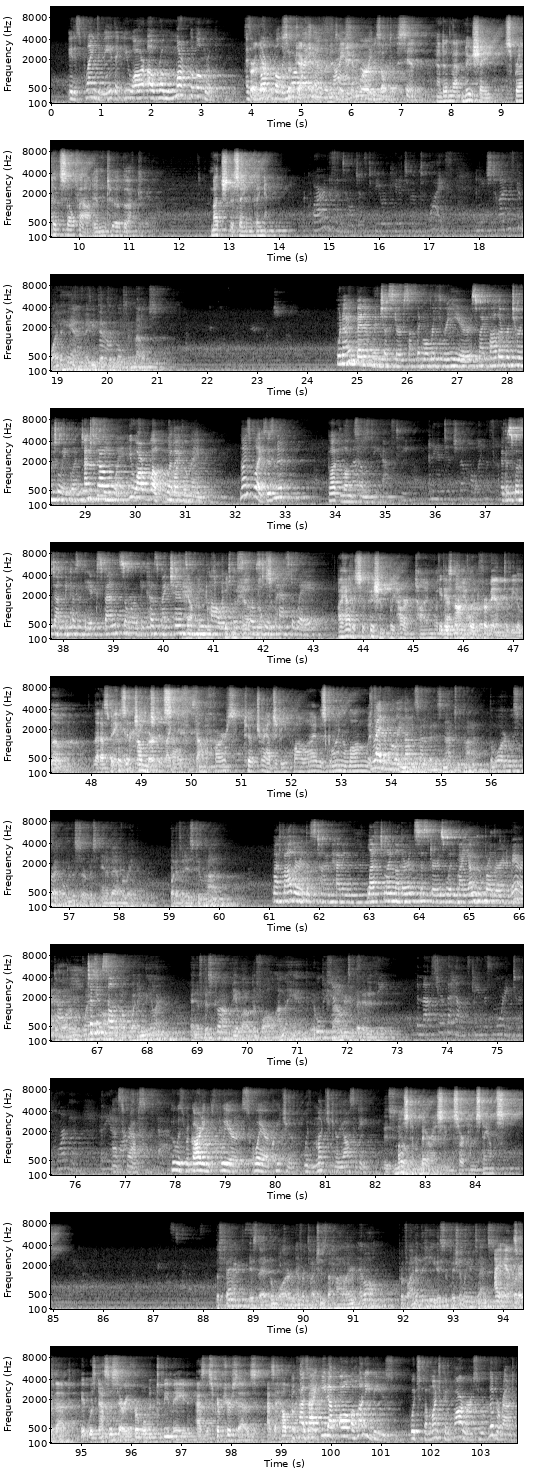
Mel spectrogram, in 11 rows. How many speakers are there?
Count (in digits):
7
